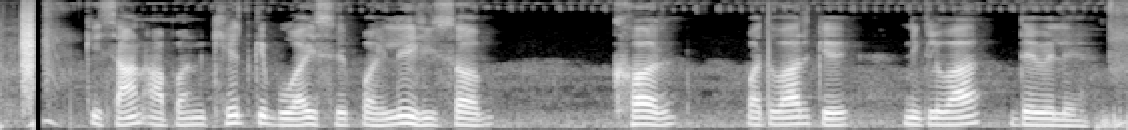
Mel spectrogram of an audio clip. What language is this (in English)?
Bhojpuri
